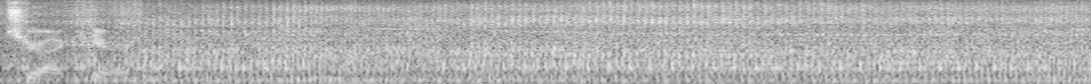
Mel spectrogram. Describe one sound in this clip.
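A pickup truck drives up slowly, its exhaust rumbling loudly.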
